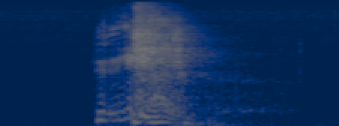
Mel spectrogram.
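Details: Single forceful sneeze from a person who has felt miserable and sick for the past three days: a sharp intake, then an explosive burst of air and voice that fades out.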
